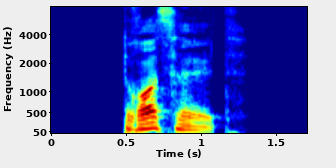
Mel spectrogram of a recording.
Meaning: inflection of drosseln: 1. third-person singular present 2. second-person plural present 3. plural imperative
- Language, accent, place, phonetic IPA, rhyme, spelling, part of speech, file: German, Germany, Berlin, [ˈdʁɔsl̩t], -ɔsl̩t, drosselt, verb, De-drosselt.ogg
